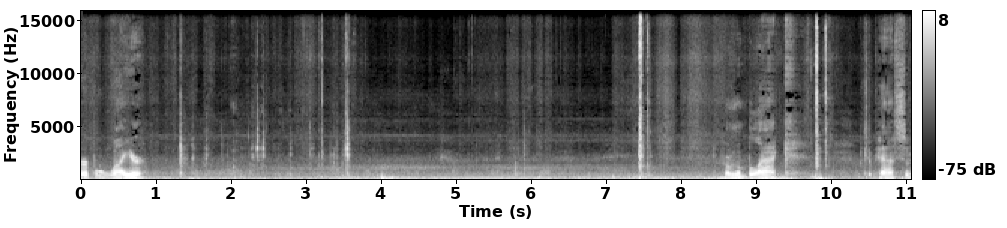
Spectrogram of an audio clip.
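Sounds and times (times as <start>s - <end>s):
steady low hum: 0.0s - 11.0s
pliers and metal connectors clicking: 1.2s - 3.8s, 9.7s - 10.6s.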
